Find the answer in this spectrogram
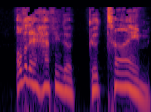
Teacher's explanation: R 字母几乎是没有发音的。Over there having a good time. Over there, overthere，注意舌位啊。Over there,over，上齿咬下唇，there 啊，舌尖伸出来，舔一下上边的牙齿。There having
